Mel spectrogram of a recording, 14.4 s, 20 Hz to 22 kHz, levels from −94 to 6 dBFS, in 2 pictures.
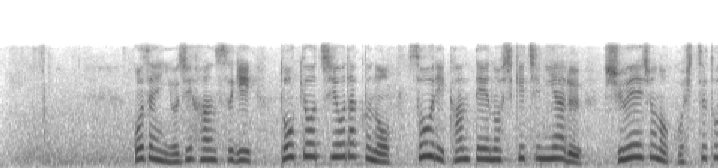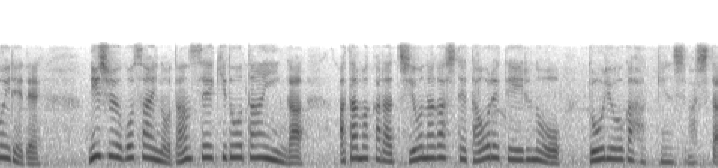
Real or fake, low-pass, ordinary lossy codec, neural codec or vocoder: real; 7.2 kHz; Opus, 24 kbps; none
